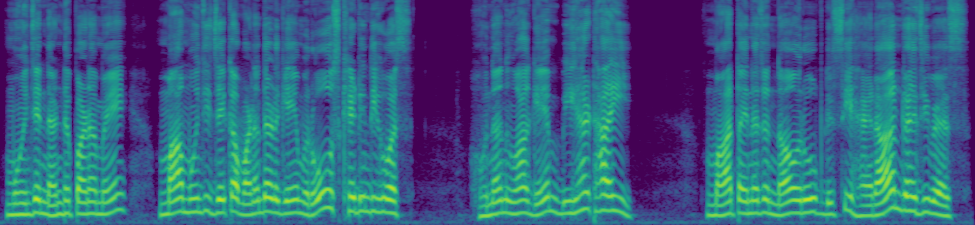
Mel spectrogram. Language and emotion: Sindhi, surprised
